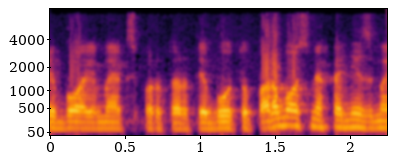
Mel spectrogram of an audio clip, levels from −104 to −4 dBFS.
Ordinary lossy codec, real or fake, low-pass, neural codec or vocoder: AAC, 48 kbps; real; 7.2 kHz; none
